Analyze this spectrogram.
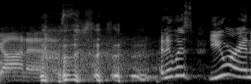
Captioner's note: Emmitt laughs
